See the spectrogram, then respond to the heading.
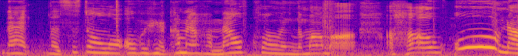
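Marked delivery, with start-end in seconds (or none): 4.6-5.2 high, loud outraged "Ooh, no"; shocked ooh. Real, not acted. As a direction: yelp in disbelief at the insult. Reacts to insult on show.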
